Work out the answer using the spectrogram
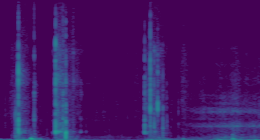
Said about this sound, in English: Okay, so sorry, that wrapping paper has been there for months.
